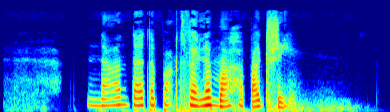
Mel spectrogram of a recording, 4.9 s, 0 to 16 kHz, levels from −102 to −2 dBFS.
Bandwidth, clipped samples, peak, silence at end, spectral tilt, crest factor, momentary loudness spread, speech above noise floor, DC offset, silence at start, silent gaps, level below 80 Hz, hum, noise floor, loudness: 11 kHz; under 0.1%; -2 dBFS; 0.6 s; -6.5 dB/octave; 22 dB; 14 LU; 38 dB; under 0.1%; 1.1 s; none; -46 dBFS; none; -60 dBFS; -22 LUFS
